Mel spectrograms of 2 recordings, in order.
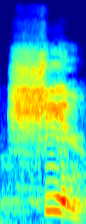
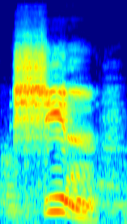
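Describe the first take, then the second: First: The sh sound is made with rounded lips. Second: The sh sound is made with relaxed lips. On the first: The speaker calls it wrong. "Jangan sampai jadi" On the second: The speaker calls it right. "Bibirnya biasa"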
